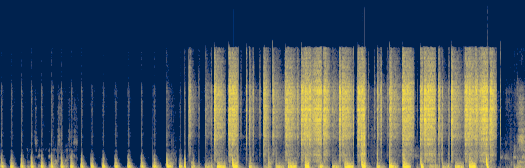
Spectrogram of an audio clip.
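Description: Drum-machine beat from a Novation Circuit Tracks groovebox, heard through a small speaker: an even run of quick hits, about eight a second, joined about two seconds in by a fuller, brighter pattern with hissy hi-hats.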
